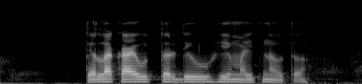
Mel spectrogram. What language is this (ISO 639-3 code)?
mar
